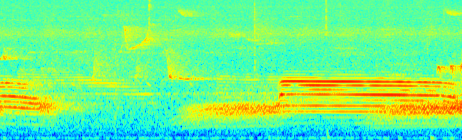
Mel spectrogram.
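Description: A Capuchinbird gives a low, grinding growl that swells into a long, drawn-out mooing note, eerie and almost cow-like, with a faint hum behind it.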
